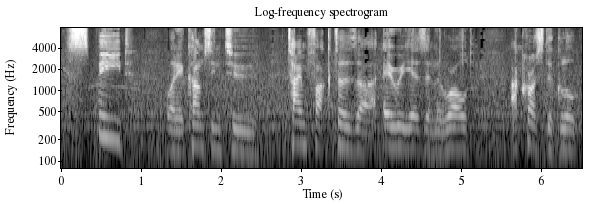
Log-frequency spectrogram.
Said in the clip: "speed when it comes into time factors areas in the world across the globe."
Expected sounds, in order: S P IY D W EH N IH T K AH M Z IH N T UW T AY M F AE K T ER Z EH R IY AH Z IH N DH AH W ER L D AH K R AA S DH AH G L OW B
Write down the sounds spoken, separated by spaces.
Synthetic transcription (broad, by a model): S P IY D W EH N IH T K AH M Z IH N T UW T AY M F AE K T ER Z EH R IY AH Z IH N DH AH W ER L D AH K R AA S DH AH G L OW B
